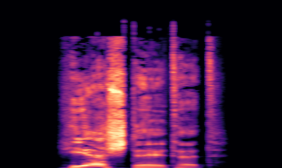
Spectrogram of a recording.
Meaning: inflection of herstellen: 1. second-person plural dependent preterite 2. second-person plural dependent subjunctive II
- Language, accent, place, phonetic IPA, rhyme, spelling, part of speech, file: German, Germany, Berlin, [ˈheːɐ̯ˌʃtɛltət], -eːɐ̯ʃtɛltət, herstelltet, verb, De-herstelltet.ogg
